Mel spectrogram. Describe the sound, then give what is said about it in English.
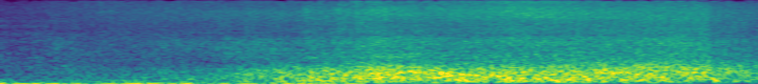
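Waves crash on a seaside beach with a broad, hissing roar. It swells at about one and a half seconds and holds a full, steady surge, with no voices. “I just love the sound of waves crashing on the beach because it just reminds me of being on holiday, being at the seaside, relaxing.”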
